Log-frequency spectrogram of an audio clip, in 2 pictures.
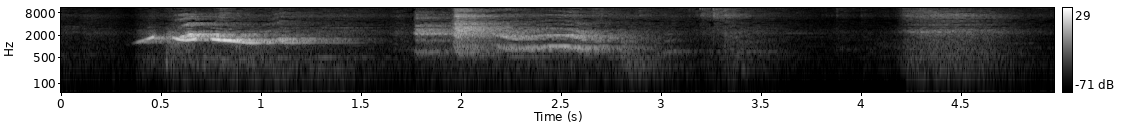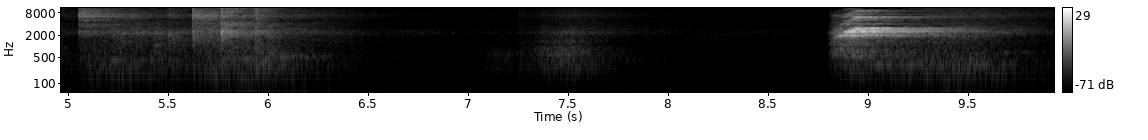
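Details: Pet Indian ringneck parakeets exchanging greetings: a loud whistled speech-like phrase, then softer breathy syllables, a pause, and one final squawky word.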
